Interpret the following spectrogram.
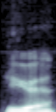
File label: "yue3", pinyin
